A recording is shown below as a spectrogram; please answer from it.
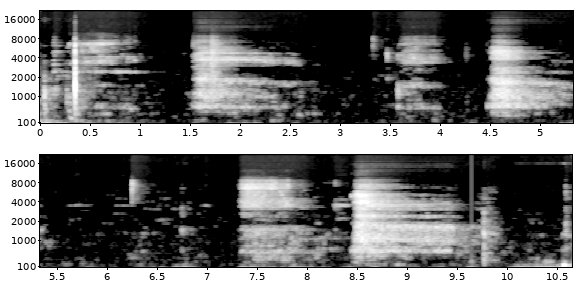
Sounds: Sigh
